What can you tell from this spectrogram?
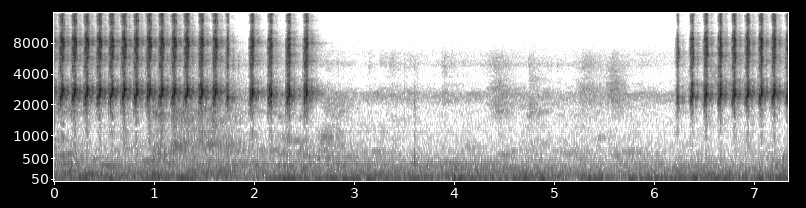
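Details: Katydid known locally as walang kecek, recorded in the wild: a run of high, raspy pulses at about four per second, a pause of several seconds with near silence, then the pulsing resumes.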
